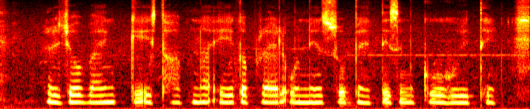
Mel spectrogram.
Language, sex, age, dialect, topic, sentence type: Hindi, female, 18-24, Marwari Dhudhari, banking, statement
